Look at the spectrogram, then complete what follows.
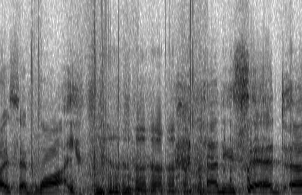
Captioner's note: everyone laughing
